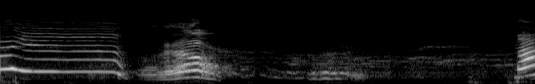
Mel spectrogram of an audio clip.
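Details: Shih Tzu answering with a howl when her name is called: a steady, sustained, tonal howl lasting just over a second, then a woman's voice calling her, a quieter howl-like sound, and a final sharp vocal burst at the end.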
